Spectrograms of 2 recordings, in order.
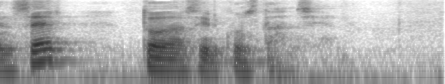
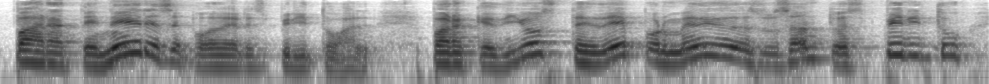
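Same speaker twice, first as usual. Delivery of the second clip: higher, rising exhortation to the church; fervent preaching; 7 semitones higher than usual. Acted. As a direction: urge them on with building fervour. Exhorting the congregation. (predicando con fervor creciente)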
